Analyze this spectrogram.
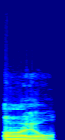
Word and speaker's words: aisle: The word for this walkway is aisle, and the letter S is silent. It sounds like AIL.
